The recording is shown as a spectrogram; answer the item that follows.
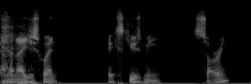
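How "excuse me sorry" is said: acted, utterly serious, no joking tone. Speaker retelling their own reply to a man's answer: retelling a dead-serious reply. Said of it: "In like the most serious".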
